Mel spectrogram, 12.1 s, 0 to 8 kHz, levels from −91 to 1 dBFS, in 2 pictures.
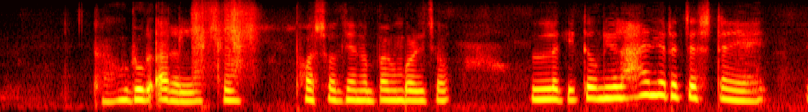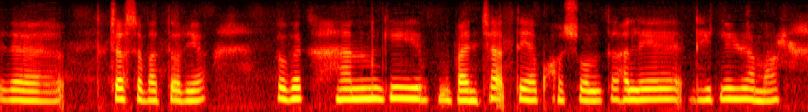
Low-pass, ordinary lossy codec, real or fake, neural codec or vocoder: none; none; fake; codec, 16 kHz, 0.8 kbps, ZipCodec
